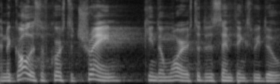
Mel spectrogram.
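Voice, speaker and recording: A man in a Polish accent talks at a very fast pace, his fairly high pitch varying an ordinary amount and his tone bright and sharp. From Poland. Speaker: church missions director. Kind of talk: church presentation. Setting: stage with audience.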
